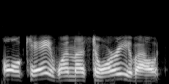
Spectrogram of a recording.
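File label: i killed enemy, swat female; vo; Counter Strike Model Pack; CS:GO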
